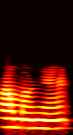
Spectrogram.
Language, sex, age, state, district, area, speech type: Tamil, female, 45-60, Tamil Nadu, Erode, rural, conversation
